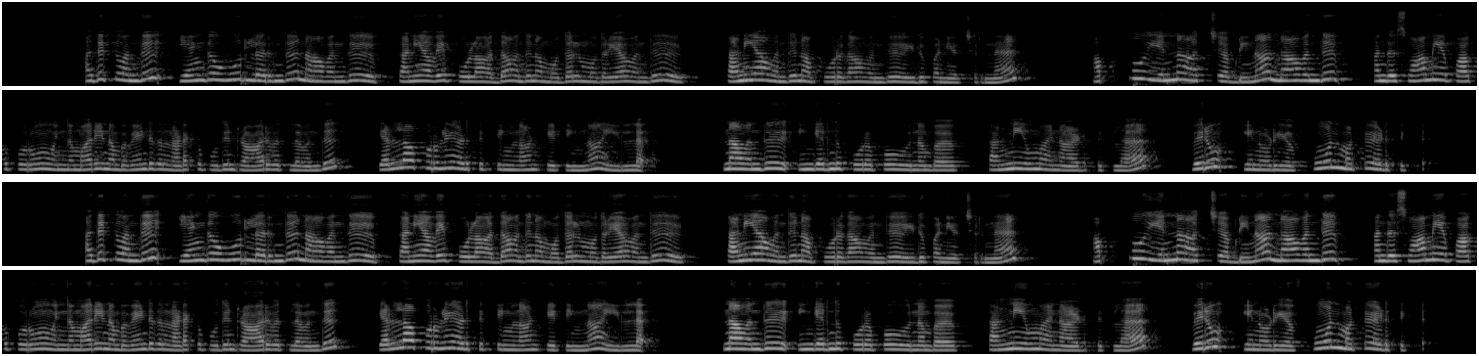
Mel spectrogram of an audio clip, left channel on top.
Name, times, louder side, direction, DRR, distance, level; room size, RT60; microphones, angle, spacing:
voice 1, 0.8-6.8 7.3-10.2 10.9-11.0 11.3-13.4 13.7-18.1 18.5-21.2 22.0-24.3 24.6-25.6 25.9-26.2 26.6-28.6, right 2 dB, 20° right, 7 dB, 1.2 m, -33 dB
29.0 x 12.0 x 2.8 m, 0.33 s
head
